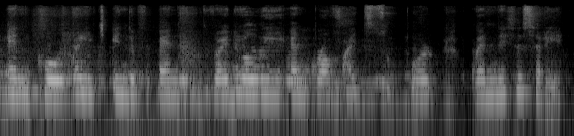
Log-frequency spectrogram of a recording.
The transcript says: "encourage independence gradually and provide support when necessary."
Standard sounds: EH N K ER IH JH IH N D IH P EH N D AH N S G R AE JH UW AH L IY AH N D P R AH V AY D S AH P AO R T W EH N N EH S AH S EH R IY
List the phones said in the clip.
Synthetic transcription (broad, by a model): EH N K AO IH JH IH N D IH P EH N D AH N G R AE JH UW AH L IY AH N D P R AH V AY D S AH P AO R T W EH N N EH S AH S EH R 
